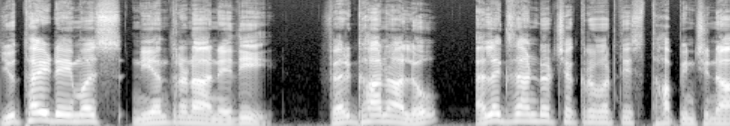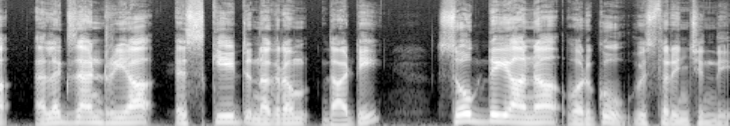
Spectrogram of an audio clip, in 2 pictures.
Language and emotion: Telugu, neutral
